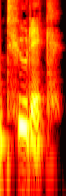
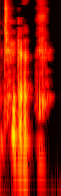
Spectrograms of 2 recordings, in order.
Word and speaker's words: Tudyk: So it's a combination of what, because I always used to say Alan Tudyk, and you said Tudyk.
